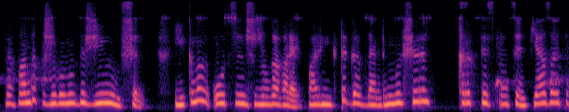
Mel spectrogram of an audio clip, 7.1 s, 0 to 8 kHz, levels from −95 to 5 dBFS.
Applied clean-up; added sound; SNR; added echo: neural mask model DeepFilterNet 3.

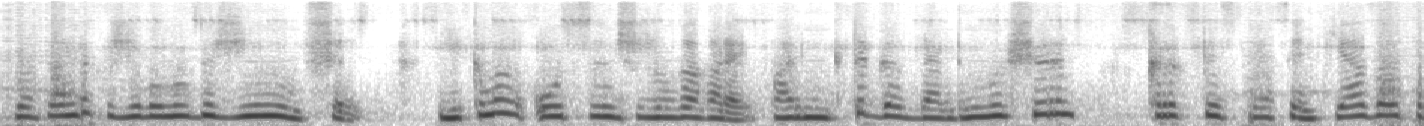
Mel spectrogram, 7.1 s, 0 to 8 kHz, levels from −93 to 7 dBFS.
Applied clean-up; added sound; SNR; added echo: neural separator model SepFormer DNS4.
